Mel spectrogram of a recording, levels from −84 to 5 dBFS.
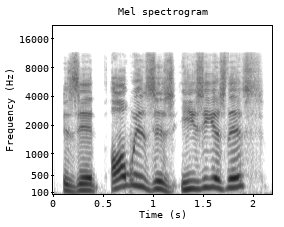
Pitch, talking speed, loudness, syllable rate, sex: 185 Hz, 190 wpm, -16 LUFS, 4.8 syllables/s, male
